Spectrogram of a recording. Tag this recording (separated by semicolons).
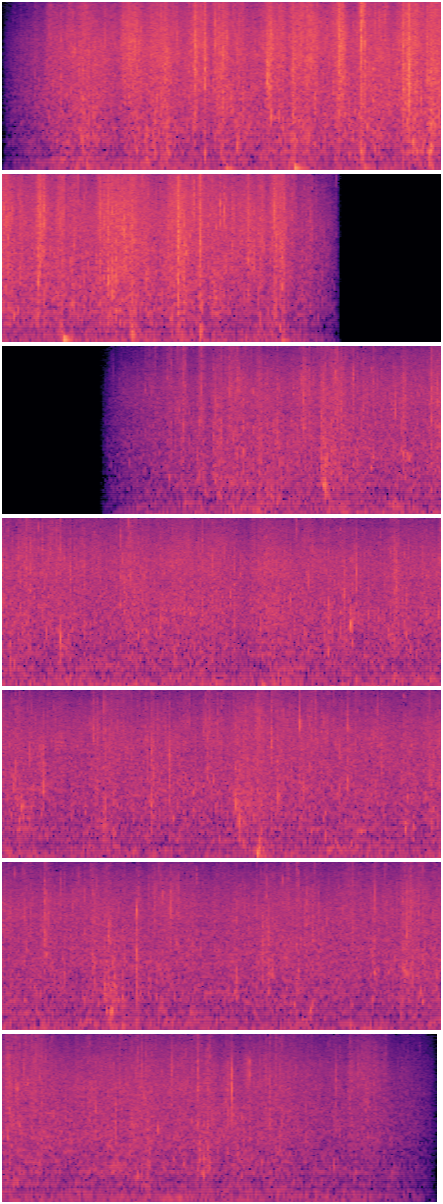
Panska; Swimming; Czech; CZ; Pool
